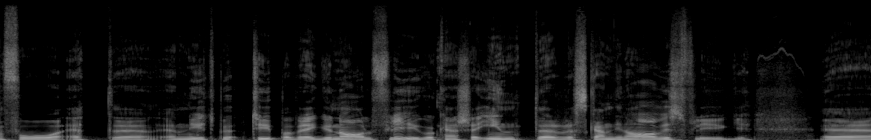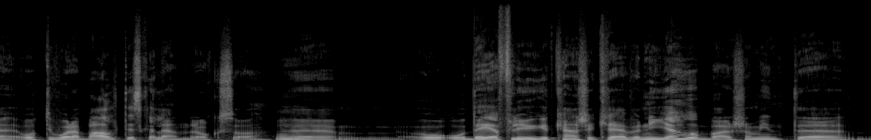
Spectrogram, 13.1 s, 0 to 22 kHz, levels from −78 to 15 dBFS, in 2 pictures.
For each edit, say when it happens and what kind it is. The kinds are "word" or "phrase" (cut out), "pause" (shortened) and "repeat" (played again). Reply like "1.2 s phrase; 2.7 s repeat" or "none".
none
